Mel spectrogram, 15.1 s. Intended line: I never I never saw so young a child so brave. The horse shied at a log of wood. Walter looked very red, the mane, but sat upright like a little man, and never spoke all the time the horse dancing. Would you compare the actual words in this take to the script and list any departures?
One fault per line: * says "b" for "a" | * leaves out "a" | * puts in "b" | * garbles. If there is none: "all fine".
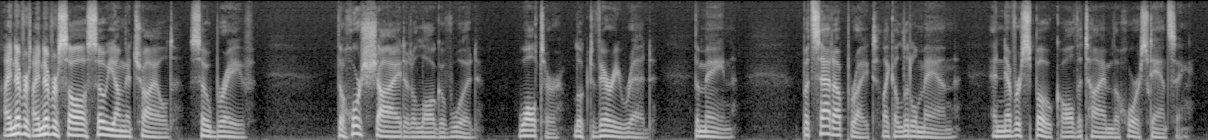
all fine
